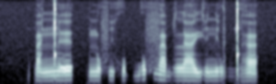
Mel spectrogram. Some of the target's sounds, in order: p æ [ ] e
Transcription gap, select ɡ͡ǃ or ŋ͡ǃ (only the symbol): ŋ͡ǃ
